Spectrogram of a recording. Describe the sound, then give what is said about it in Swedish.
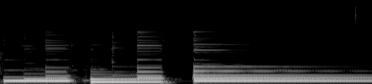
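A short electronic jingle of three sustained chords, E minor 7, B-flat 13 and E major 7, moving from minor to major: two quick stabs followed by a longer final chord that rings out and slowly fades, with no voices. “Och Gingen då, till skillnad från det ni nyss hörde, det är E-moll 7, bess 13, E-maj 7. Så den går upp i dur.”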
